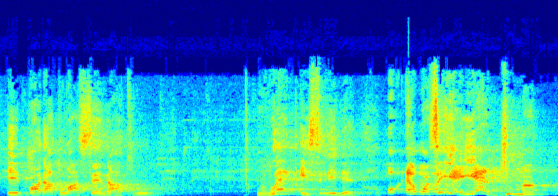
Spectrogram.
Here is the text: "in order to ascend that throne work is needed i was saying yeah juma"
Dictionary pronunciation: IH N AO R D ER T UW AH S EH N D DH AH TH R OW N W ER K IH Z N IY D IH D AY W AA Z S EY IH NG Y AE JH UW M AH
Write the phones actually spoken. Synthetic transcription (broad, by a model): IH N AO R D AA T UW AH S EH N D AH T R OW W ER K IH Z N IY D IH D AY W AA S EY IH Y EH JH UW M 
